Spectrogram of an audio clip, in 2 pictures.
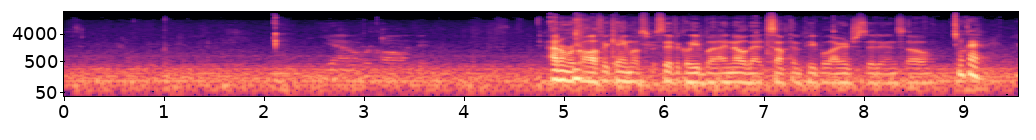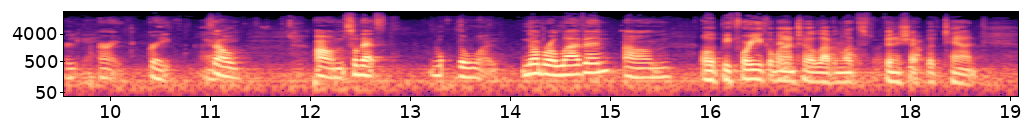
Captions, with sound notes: (faintly speaking) - I don't recall if it came up specifically, but I know that's something people are interested in, so. - Okay, all right, great. So, that's the one. Number 11. - Well, before you go on to 11, let's finish up with 10.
